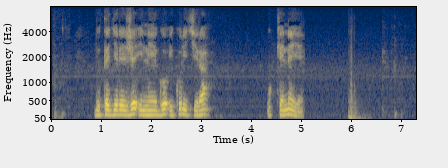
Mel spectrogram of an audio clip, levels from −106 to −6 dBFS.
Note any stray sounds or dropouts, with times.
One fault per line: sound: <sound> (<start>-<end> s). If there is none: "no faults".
sound: thud (5.9-6.4 s)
